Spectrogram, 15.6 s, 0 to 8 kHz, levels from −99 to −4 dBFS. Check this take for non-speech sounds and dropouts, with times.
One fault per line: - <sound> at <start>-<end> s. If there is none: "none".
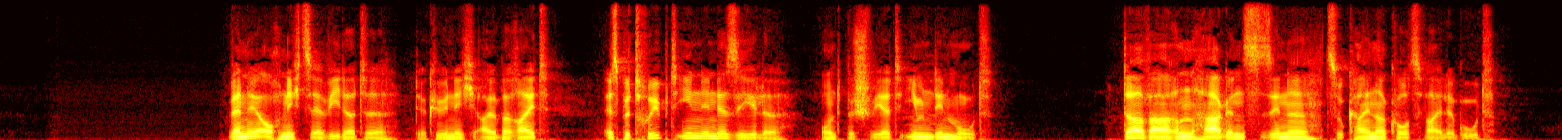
none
